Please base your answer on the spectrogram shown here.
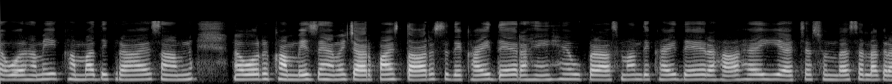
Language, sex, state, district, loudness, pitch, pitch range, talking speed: Hindi, female, Madhya Pradesh, Dhar, -18 LUFS, 225 Hz, 220-235 Hz, 215 wpm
